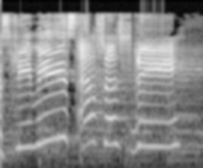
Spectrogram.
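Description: A high-pitched, child-like voice singing a nursery-song line in a few drawn-out syllables, its pitch rising and falling, stopping near the end.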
